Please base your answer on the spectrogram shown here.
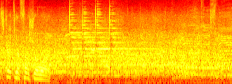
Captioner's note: bell ringing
